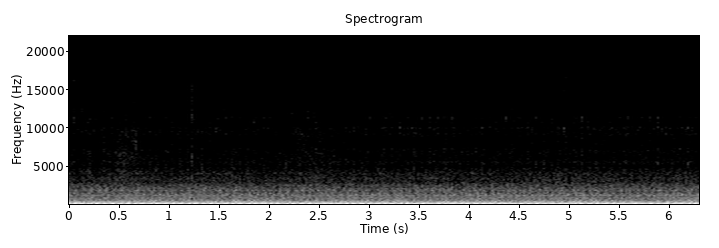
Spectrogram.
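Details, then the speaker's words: 1st gen Cummins at raised revs (about 1,500 rpm), after sound deadening the cab: a steady, even low diesel drone with no knocks. Cab noise is down from 80 to 74 dB, and the truck runs quieter with rattles gone. "now trucks running much quieter feels more solid a lot of the rattles are gone"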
